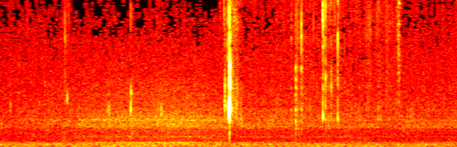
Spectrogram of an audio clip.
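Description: Close-miked eating sounds of a Napoleon mini cake: a metal spoon cutting through soft sponge and cream, with soft moist chewing. There are small clicks throughout and one sharp click about halfway through, over a steady low hum.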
